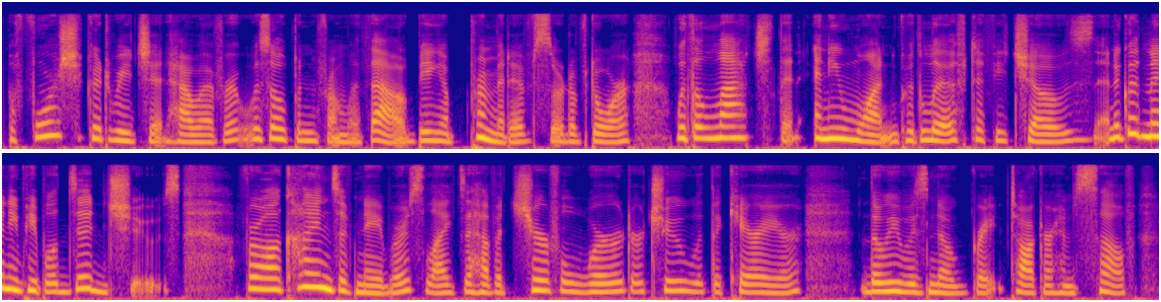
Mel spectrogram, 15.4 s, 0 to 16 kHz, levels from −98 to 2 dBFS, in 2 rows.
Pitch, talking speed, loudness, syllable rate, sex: 225 Hz, 220 wpm, -17 LUFS, 5.7 syllables/s, female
